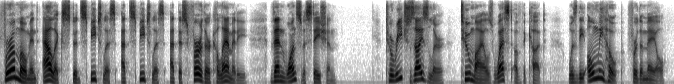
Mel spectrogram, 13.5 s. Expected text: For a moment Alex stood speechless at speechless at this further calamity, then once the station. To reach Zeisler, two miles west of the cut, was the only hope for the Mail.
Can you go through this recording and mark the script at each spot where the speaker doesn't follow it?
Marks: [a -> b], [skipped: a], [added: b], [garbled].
For a moment Alex stood speechless at speechless at this further calamity, then once the station. To reach Zeisler, two miles west of the cut, was the only hope for the Mail.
